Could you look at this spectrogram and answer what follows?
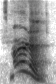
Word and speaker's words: Smyrna: Smyrna.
